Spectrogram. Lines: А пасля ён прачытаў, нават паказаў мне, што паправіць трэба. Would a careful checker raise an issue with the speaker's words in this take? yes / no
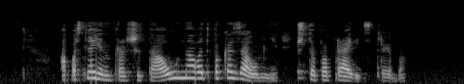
no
